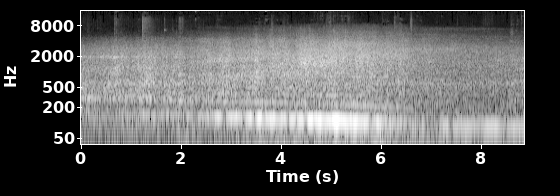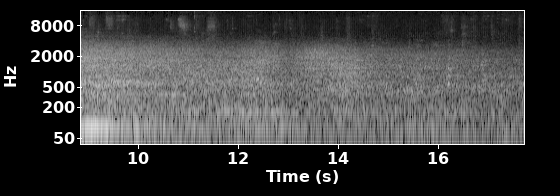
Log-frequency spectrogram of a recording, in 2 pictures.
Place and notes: Recording of Royal Air Force 100th Anniversary Flyover, Tudor Road, Hackney, 10.07.18. Starts off with quieter plane formations, building to very loud.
